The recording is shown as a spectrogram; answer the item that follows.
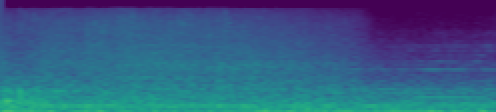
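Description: Ocean surf: waves breaking, a steady rushing noise of water.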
